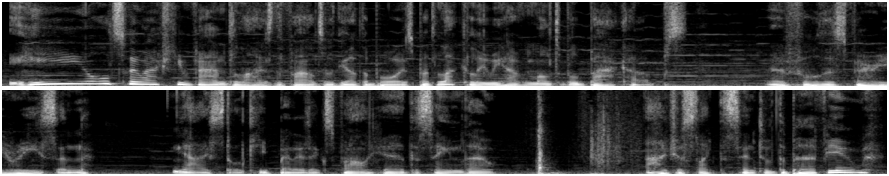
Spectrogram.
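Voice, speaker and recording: A chatty, teasing matchmaker, acted by a man in an ASMR roleplay. His voice sits on the low side and has a soft, dark warmth. The delivery is theatrical yet conversational, with very lively rises and falls. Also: a little fast, faint music behind, close to an everyday voice. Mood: wry, teasing. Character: chatty, playful male matchmaker for obsessive yandere boyfriends.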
